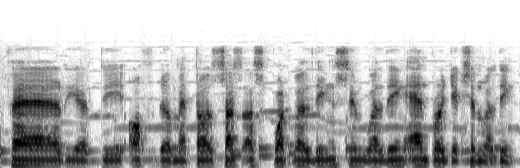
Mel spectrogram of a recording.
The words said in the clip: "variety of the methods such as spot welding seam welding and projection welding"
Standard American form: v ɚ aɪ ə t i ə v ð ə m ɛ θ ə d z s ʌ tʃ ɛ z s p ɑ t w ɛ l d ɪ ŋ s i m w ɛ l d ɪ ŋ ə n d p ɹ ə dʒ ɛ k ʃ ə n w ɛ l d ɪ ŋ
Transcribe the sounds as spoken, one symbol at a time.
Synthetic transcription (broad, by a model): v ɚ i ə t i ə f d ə m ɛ t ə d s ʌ s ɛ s p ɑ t w ɛ l d ɪ ŋ s i m w ɛ l d ɪ ŋ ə n p ɹ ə dʒ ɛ k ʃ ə n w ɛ l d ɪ ŋ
